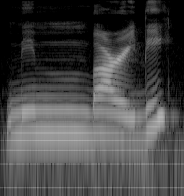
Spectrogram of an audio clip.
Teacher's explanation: ہم یہاں پہ من کی بجائے میم کی آواز نکالیں گے اور غنّے کے ساتھ ادا کریں گے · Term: اقلاب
